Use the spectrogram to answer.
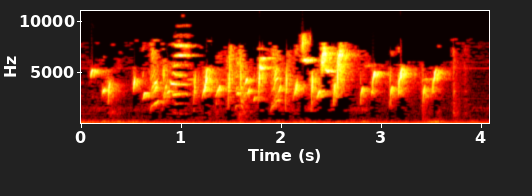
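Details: Rapid, jangling European goldfinch song, a dense stream of high slurred chirps and twittering notes tumbling over one another for a few seconds.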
